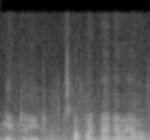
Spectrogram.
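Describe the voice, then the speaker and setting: A man's voice: on the low side, steady tone, normal speed, background noise. A man giving casual, offhand, sweary let's play commentary as he plays a video game. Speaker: gaming video creator.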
